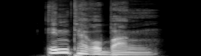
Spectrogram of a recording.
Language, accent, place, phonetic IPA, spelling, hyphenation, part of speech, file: German, Germany, Berlin, [ˈɪntəʁoˌbaŋ], Interrobang, In‧ter‧ro‧bang, noun, De-Interrobang.ogg
- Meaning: interrobang (the punctuation mark ‽)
